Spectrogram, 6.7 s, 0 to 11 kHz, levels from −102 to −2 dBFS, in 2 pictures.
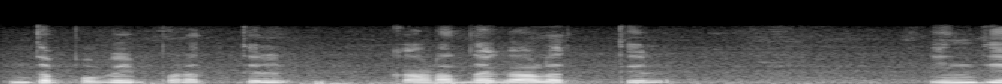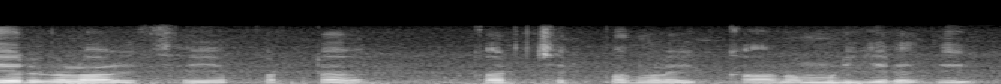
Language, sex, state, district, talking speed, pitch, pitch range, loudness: Tamil, male, Tamil Nadu, Nilgiris, 80 wpm, 140 Hz, 130-150 Hz, -20 LUFS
